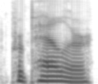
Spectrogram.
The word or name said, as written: propeller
